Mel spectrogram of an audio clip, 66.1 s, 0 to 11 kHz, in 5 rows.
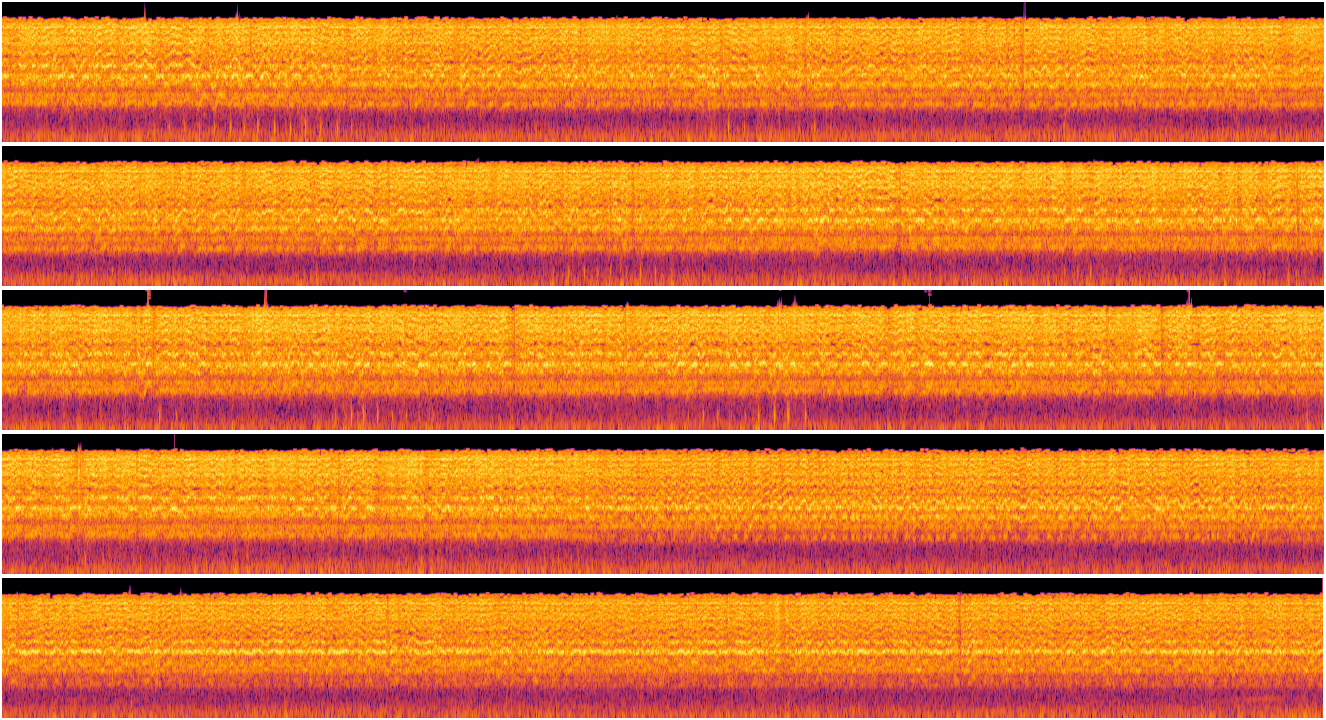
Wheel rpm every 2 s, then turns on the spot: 240, 230, 210, 200, 200, 200, 200, 210, 200, 210, 220, 230, 230, 230, 240, 230, 230, 230, 240, 230, 240, 240, 230, 180, 170, 170, 170, 180, 170, 170, 170, 170, 180.
none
